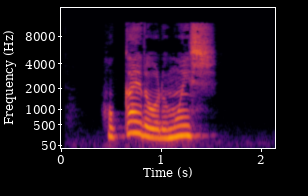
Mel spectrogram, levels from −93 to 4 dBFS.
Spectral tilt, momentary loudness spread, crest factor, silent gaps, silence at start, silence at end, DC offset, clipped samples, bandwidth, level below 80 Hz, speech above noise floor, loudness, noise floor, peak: -4 dB/octave; 12 LU; 16 dB; none; 0.45 s; 0.65 s; under 0.1%; under 0.1%; 11.5 kHz; -64 dBFS; 48 dB; -24 LUFS; -71 dBFS; -10 dBFS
